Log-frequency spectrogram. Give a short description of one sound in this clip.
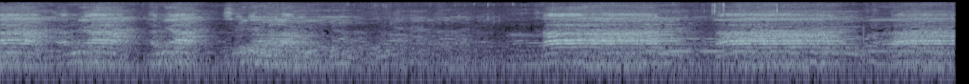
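A crowd of men and women chant together in unison.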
